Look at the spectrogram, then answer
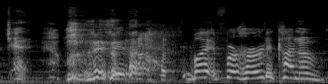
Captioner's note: everyone laughing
